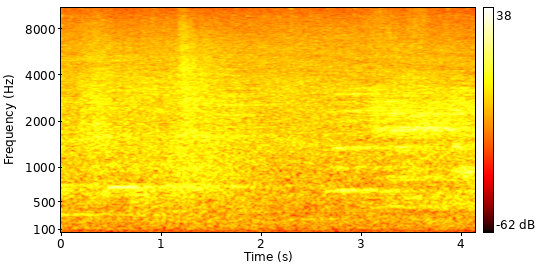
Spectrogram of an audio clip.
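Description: Ice hockey game ambience in a rink: a steady wash of skates on the ice and spectators calling out, with a brief hiss about a second in.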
